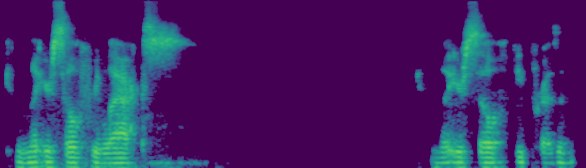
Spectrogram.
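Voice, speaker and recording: Male meditation guide: low, very unhurried, gentle delivery with soothing pauses. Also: monotone, poor audio. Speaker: meditation teacher.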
